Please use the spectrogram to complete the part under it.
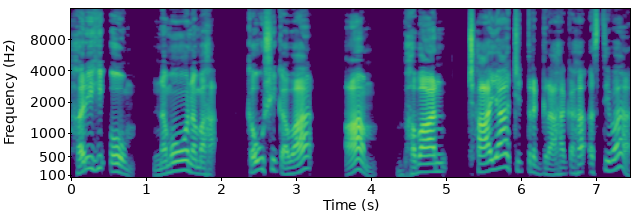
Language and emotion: Sanskrit, neutral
